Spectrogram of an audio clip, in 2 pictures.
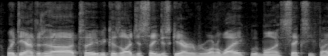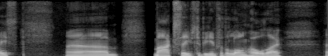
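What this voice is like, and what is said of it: Australian accent. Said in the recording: “You like that Aussie accent, don't you, mate?”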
